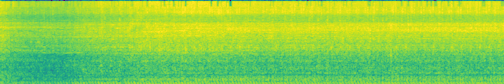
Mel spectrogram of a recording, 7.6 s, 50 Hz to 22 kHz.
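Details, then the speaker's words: 1985 Chevrolet S10 2WD, 2.8 two-barrel carbureted V6, 4-speed automatic (transmission not yet installed), nearly 60 psi oil pressure: steady idle with faint regular tapping, three or four a second; engine knock, cause not yet checked. "It does have an engine noise. I'm not sure what it is yet. I haven't checked it out."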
